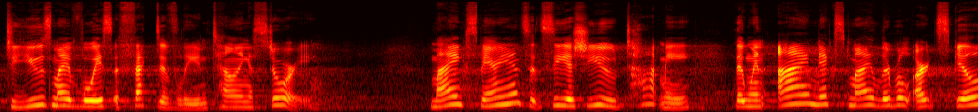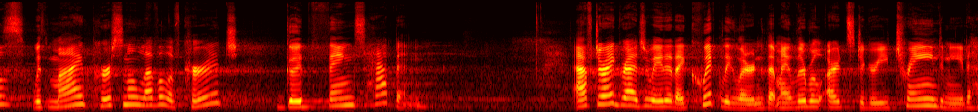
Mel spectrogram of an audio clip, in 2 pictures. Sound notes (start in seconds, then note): none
